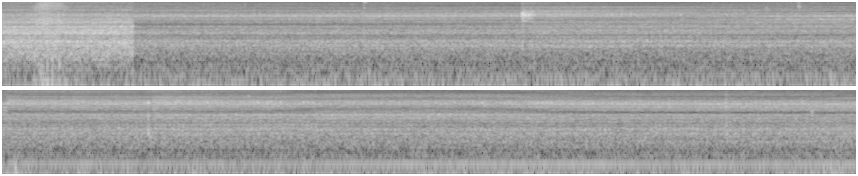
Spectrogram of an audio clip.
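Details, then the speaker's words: Nebulizer compressor running an albuterol treatment by mask for a patient with ALS who has congestion and a cough; a steady hum and hiss that grows louder, with a few small clicks. "This lovely little guy. My Buterol mask. It gets progressively louder. So fun."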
